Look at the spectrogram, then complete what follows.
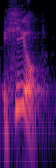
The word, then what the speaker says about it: Heald: last name is it held healed heal uh who knows John said healed as if you were injured and you are now healed so there you go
